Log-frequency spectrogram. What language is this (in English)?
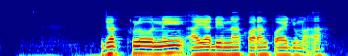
Sundanese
